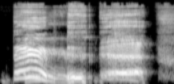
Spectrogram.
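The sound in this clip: A burp from someone eating Japanese Kit Kats, a loud, croaking, drawn-out belch in a few voiced surges, trailing into a faint final rasp.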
